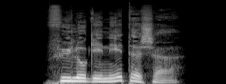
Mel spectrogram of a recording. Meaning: inflection of phylogenetisch: 1. strong/mixed nominative masculine singular 2. strong genitive/dative feminine singular 3. strong genitive plural
- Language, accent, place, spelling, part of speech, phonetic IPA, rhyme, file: German, Germany, Berlin, phylogenetischer, adjective, [fyloɡeˈneːtɪʃɐ], -eːtɪʃɐ, De-phylogenetischer.ogg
